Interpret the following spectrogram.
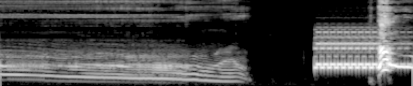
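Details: A long, mournful howl from Poppy the Maltese, steady then sagging lower over about two seconds, followed after a pause by a loud, even electronic ring with a short yelp on top.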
